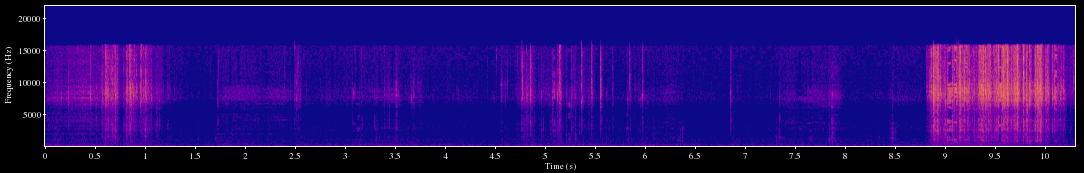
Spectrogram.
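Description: Rustling and crinkling of burger packaging being handled: a few short, quiet rustles early on and around the middle, then a louder stretch of crackling in the last second or so.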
